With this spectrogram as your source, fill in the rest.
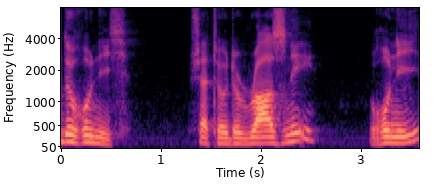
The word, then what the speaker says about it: Rosny: Château de Rosny, Rosny, that would be just like the French to have an S that's not pronounced in there.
